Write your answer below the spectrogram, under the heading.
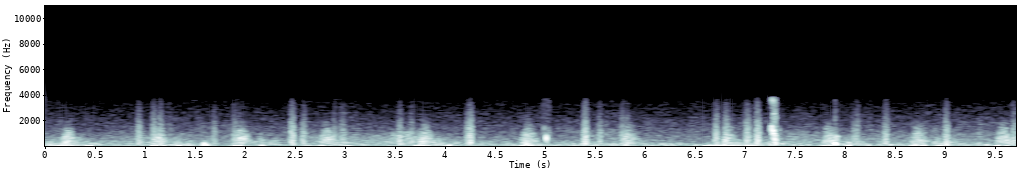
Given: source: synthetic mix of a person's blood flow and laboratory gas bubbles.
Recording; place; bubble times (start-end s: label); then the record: Doppler ultrasound of blood flow; subclavian vein
4.97-5.05 s: bubbles
7.25-7.36 s: bubbles
7.87-7.98 s: bubbles
From the record:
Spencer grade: 2 (many but less than half of the cardiac periods contain bubble signals, singularly or in groups); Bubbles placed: anywhere in the cardiac cycle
